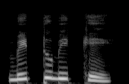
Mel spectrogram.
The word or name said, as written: ಬಾಡಬಾಕ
